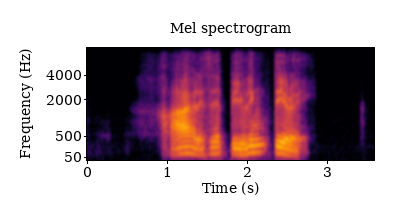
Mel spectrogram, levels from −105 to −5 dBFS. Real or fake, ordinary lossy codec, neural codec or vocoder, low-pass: fake; Opus, 32 kbps; codec, 16 kHz in and 24 kHz out, 0.4 kbps, LongCat-Audio-Codec, fine tuned four codebook decoder; 7.2 kHz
